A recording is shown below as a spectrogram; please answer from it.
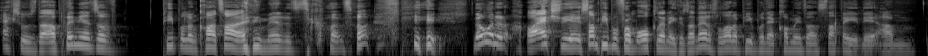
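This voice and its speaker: A man's voice: fairly high pitch, animated, fast talker. A man with a New Zealand accent co-hosting a casual podcast, talking in a slangy, laid-back way and often repeating himself. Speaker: podcast co-host.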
